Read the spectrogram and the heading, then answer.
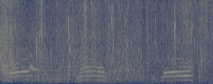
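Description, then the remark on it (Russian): A ginger cat named Mister Thomas meows three times in slow succession while hunting birds in the reeds near Taganrog, each meow drawn out and mid-pitched, over a steady hiss of background noise. “Да вон он в камышах на птиц охотится Томас, иди сюда, я тебя за ушком почешу”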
